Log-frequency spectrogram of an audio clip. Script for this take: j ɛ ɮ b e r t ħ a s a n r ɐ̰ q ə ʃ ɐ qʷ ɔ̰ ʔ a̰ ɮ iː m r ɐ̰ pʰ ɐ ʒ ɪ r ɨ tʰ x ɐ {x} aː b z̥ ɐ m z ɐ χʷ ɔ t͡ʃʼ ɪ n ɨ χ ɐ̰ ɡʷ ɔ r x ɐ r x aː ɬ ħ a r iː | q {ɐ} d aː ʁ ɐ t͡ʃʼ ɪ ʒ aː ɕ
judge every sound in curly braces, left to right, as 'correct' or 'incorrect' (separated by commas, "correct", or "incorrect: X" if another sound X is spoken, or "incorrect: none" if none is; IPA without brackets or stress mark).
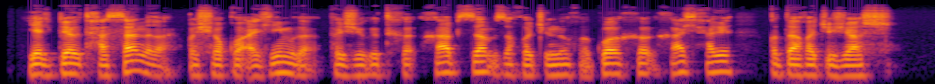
correct, incorrect: ə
